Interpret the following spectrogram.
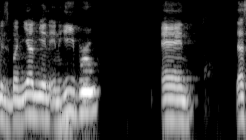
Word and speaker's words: Binyamin: Their name is Binyamin in Hebrew, and that's how you pronounce that.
